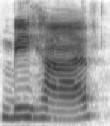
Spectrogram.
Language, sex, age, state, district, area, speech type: Marathi, female, 18-30, Maharashtra, Nagpur, urban, spontaneous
